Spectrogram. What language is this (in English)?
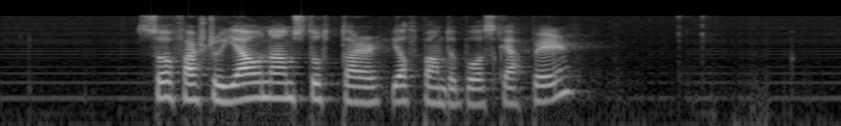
Faroese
